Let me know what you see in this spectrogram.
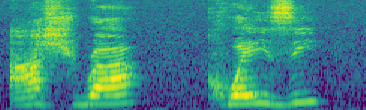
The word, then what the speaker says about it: Ashra Kwesi: I cite the work of Ashra Kwesi, A-S-H-R-A, Kwesi is spelled K-W-E-S-I.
